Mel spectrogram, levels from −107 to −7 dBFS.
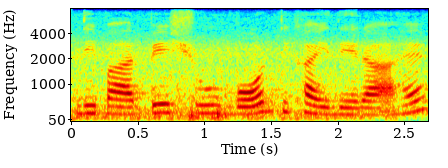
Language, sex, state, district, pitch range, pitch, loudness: Hindi, female, Punjab, Pathankot, 185-235 Hz, 200 Hz, -15 LUFS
